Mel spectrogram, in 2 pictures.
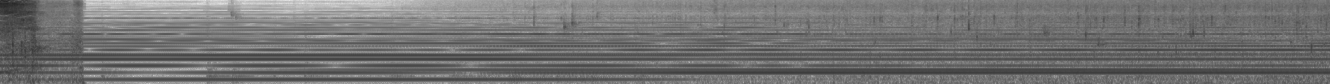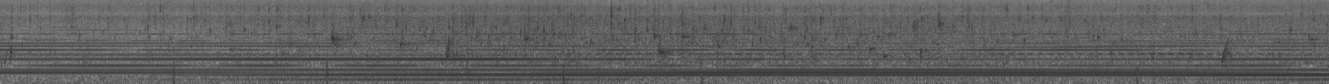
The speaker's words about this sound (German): Der Tümpel. Der Wassertropf, Tropf, Tropf, Tropf, Tropf, Tropf, Tropf, Tropf, Tropf, Tropf.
